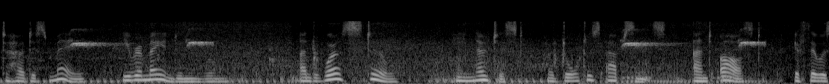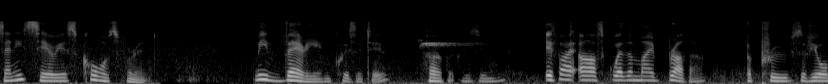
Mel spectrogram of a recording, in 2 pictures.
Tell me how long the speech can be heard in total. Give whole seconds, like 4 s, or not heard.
15 s.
